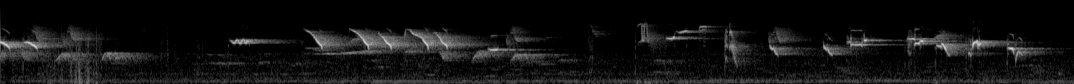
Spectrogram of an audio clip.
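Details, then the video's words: A caged greater green leafbird of Alas Purwo stock, ready for contests, in Bekasi, sings in an agitated frenzy: bursts of rapid falling whistles and varied chirps separated by brief silences, with faint low hum behind. "Cucak Hijau Alas Purwo Ngamuk"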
